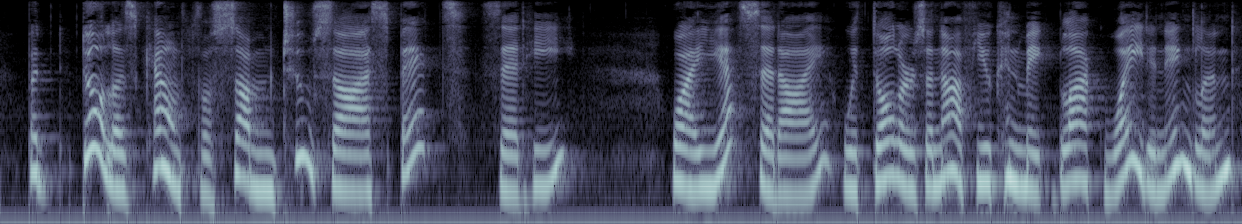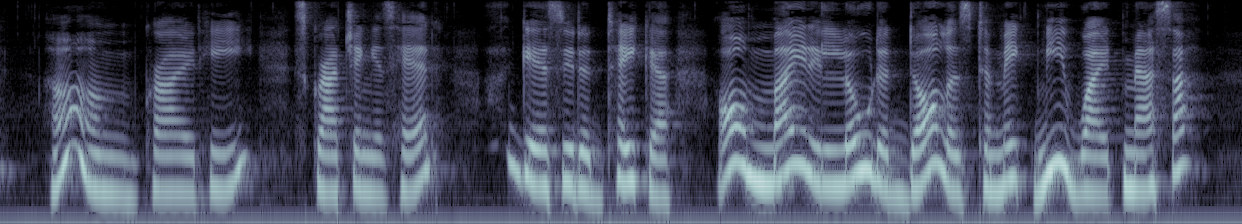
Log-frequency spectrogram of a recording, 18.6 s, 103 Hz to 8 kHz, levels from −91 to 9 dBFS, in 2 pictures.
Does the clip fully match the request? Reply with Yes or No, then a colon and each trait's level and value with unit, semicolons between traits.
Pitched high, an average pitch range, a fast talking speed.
No: high, 210 Hz; average, 3.8 semitones; average, 150 wpm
